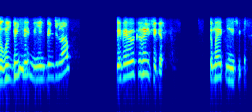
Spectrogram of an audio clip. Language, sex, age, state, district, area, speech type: Kashmiri, male, 45-60, Jammu and Kashmir, Srinagar, rural, conversation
